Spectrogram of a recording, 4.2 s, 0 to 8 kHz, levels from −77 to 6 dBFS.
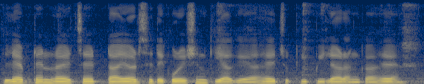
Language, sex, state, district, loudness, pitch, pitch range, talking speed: Hindi, male, Arunachal Pradesh, Lower Dibang Valley, -15 LUFS, 135 Hz, 130-140 Hz, 225 wpm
